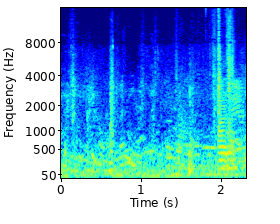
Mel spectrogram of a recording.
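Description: Indistinct voices of people close by, with a bird calling in the background.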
